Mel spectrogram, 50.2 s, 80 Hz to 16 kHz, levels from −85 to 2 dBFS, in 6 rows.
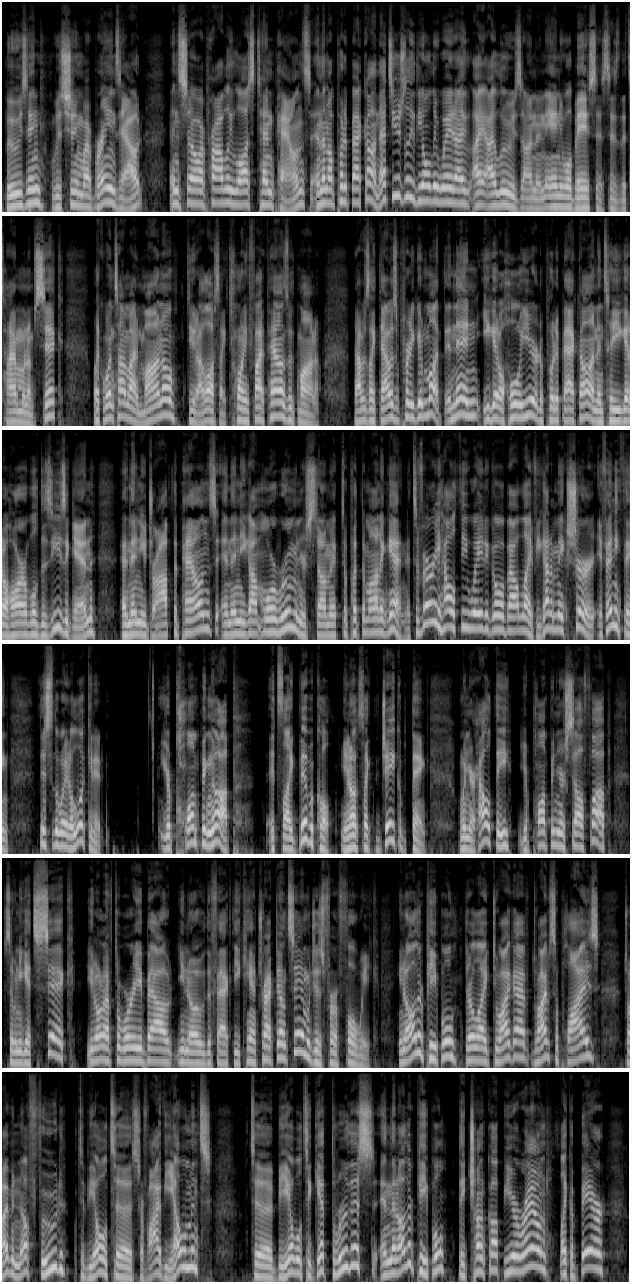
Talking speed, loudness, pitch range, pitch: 250 wpm, -22 LUFS, 150-205 Hz, 175 Hz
